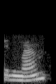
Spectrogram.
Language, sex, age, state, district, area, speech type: Tamil, female, 45-60, Tamil Nadu, Tiruvarur, urban, conversation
